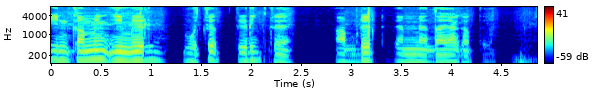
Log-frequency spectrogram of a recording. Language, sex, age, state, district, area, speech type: Santali, male, 30-45, West Bengal, Jhargram, rural, read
